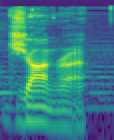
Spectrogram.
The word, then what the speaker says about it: genre: By the way, it's pronounced genre, Felix. Genre, right.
